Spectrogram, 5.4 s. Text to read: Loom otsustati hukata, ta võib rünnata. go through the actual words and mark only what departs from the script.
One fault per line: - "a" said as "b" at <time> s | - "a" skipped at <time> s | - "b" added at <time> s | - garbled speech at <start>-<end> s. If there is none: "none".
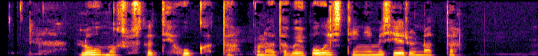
- "kuna" added at 2.5 s
- "uuesti inimesi" added at 3.2 s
